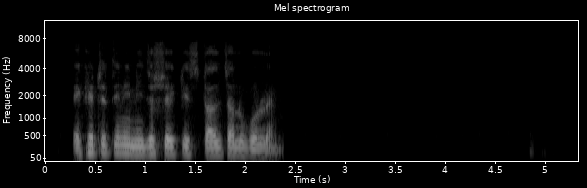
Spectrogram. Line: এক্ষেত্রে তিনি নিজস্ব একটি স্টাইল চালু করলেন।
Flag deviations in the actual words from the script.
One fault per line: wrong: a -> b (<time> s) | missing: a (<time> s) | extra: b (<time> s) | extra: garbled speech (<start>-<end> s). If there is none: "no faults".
no faults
